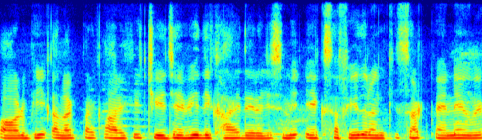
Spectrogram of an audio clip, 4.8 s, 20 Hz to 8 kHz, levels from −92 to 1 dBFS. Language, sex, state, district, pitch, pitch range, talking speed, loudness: Hindi, male, Uttar Pradesh, Muzaffarnagar, 160 Hz, 155-170 Hz, 250 wpm, -15 LUFS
